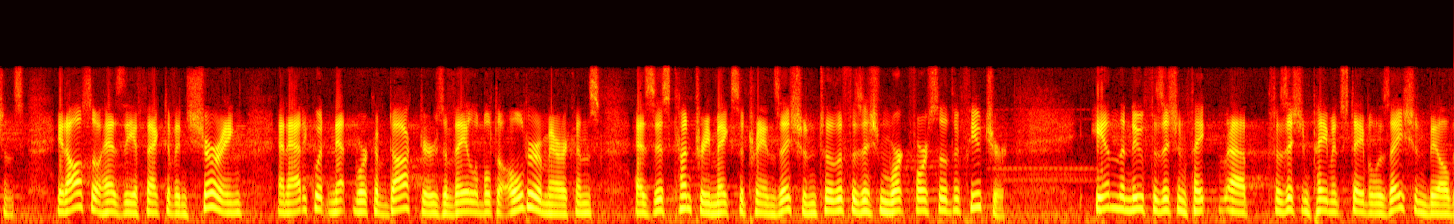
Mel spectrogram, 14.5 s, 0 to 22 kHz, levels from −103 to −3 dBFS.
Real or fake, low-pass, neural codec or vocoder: real; 7.2 kHz; none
